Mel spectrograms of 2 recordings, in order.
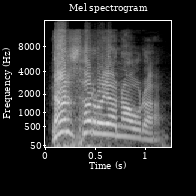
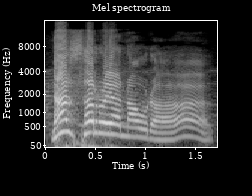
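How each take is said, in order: First: Loud, high call-and-response command; congregation call. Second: Slower and louder command; louder, slow call to Lazarus; stronger. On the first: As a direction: lead the room in the call. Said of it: "따라해봅니다". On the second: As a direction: push it harder this time. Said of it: "더 세게 해보겠어요". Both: Shown as a demonstration.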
